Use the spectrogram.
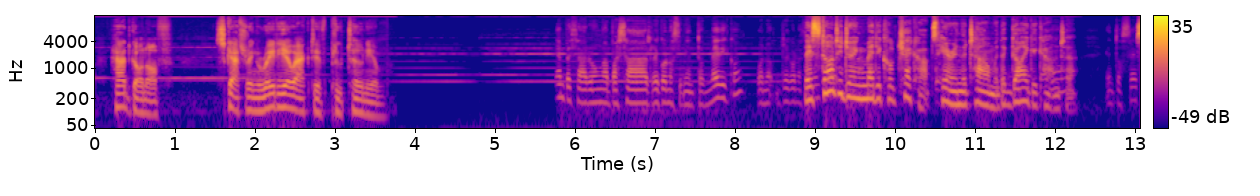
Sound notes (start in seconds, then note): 6.8 speaking Spanish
